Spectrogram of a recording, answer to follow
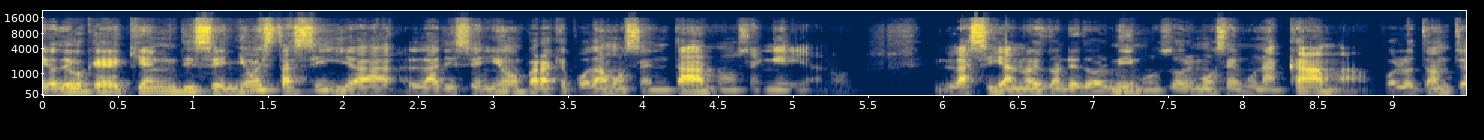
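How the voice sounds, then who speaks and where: A man's voice: medium pitch, a little mellow. A man from Haiti with a Haitian accent touched by Dominican Spanish, a pastor explaining ideas patiently with everyday examples. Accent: Haitian with Dominican influence. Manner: didactic, uses everyday examples, rising questions. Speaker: pastor, guest. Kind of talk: reflective interview answers.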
